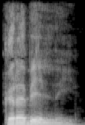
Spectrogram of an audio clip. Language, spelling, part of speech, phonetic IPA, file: Russian, корабельный, adjective, [kərɐˈbʲelʲnɨj], Ru-корабельный.ogg
- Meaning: ship; naval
